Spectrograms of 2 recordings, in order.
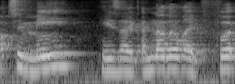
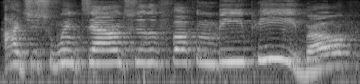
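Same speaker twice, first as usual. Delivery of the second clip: dopey friend; 8 semitones higher than usual. Retold or imitated. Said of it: "He's just like".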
